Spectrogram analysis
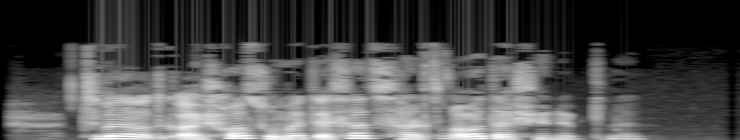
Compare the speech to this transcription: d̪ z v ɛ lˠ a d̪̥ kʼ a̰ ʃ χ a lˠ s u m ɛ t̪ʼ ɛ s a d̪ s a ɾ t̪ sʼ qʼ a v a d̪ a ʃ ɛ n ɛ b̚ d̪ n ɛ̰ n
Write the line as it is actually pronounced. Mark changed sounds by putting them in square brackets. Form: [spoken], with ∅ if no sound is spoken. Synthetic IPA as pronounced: d̪ z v ɛ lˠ a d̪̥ kʼ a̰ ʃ χ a lˠ s u m ɛ t̪ʼ ɛ s a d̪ s a ɾ t̪ sʼ qʼ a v a d̪ a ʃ ɛ n ɛ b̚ d̪ n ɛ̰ n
